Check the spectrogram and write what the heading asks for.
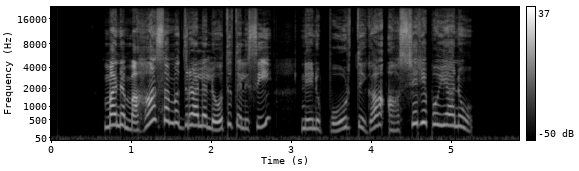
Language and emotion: Telugu, surprised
